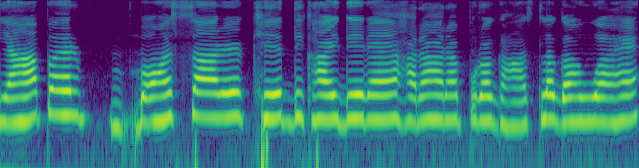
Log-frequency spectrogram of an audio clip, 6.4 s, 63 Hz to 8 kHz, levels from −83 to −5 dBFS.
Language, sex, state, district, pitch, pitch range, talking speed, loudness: Hindi, female, Bihar, Muzaffarpur, 255 Hz, 240-265 Hz, 140 wpm, -18 LUFS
